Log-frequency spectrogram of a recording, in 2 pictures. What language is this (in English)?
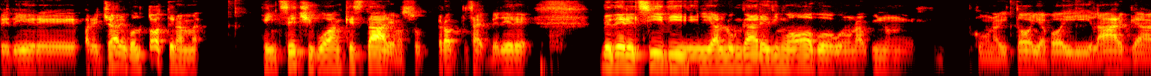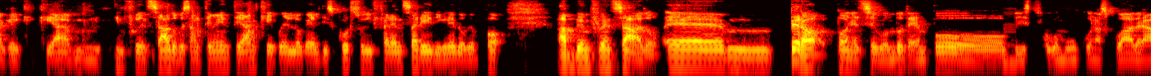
Italian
